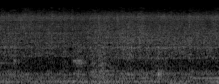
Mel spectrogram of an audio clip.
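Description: Potato pieces sizzle and fry in hot oil tempered with cumin and asafoetida for a potato-tomato curry, a steady broadband crackle close up, stirred now and then, with no talk.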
